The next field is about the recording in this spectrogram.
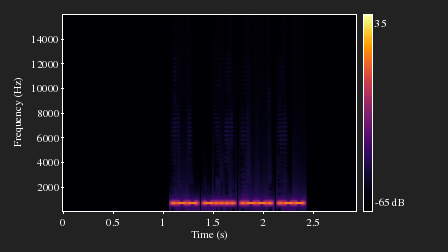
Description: Morse code, heard as a keyed tone, about 46 wpm, 700 Hz. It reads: W6PW
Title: USA Call Signs - 4 Characters - Repeated 2x - 45wpm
